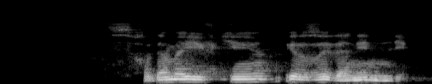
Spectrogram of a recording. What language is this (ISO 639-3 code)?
kab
